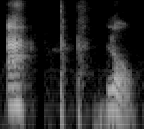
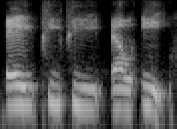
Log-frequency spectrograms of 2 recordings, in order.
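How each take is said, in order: First: APPLE broken slowly into its sounds, ah, p, p, ul; sounded out by letter sounds. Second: APPLE as letter names A, P, P, L, E; spelled out by letter names. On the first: Teacher shows parents how letters sound, APPLE sounded out slowly. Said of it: "you say the sound of the letter". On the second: Teacher shows parents the wrong way, spelling out A P P L E by letter names. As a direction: say each letter of A P P L E by its name. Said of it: "you don't say A P P L E". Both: Shown as a demonstration.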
